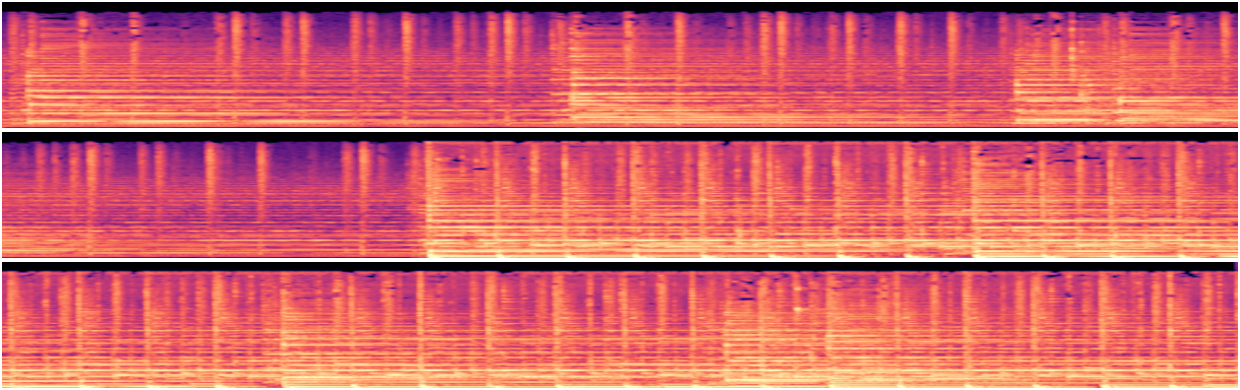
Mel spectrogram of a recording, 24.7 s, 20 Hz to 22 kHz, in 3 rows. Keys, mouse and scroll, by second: 0.6 click, 2.5 shift+right click, 3.5 right click, 3.9 right click, 5.2 click, 8.7 right click, 10.5 click, 11.7 shift+middle click, 12.5 right click, 13.4 x, 15.3 click, 20.3 click, 22.5 click, 24.1 middle click.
